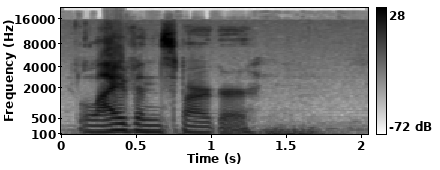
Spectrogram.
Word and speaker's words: Livensparger: Livensparger. Do you mean to spell it?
